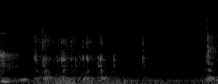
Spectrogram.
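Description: Computer keyboard keys tapped in a quick, uneven run of light clicks, typing a short terminal command.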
